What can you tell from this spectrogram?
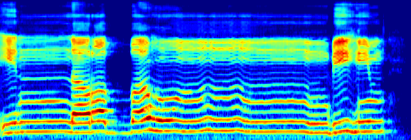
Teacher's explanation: اخفاء شفوی یعنی میم ساکن کے بعد با آئے تو غنہ کے ساتھ اخفاء ہوگا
